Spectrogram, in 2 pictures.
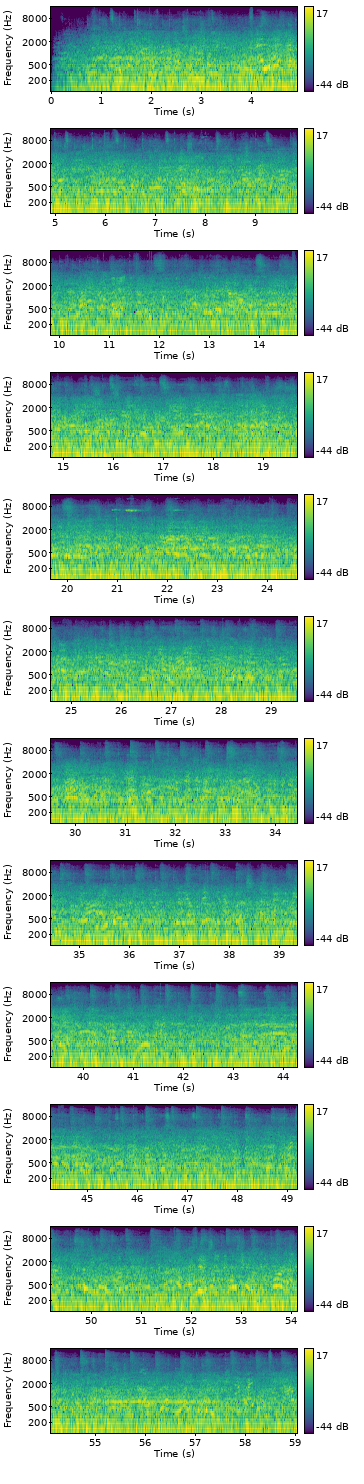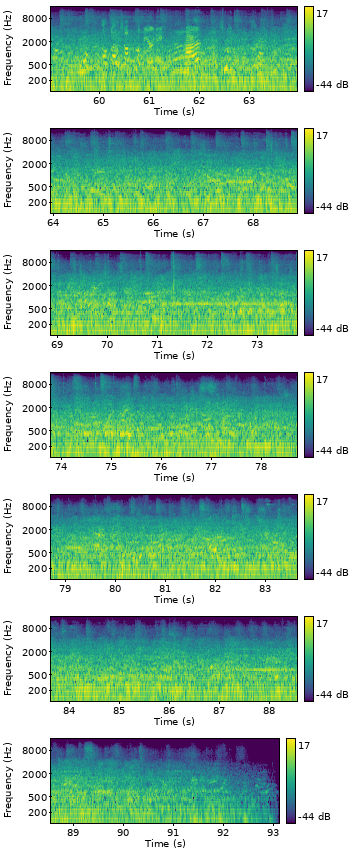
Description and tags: I have recorded this file on a fridaynight on leidseplein square in Amsterdam, Holland.
crowd, exterior, field-recording, music, night, talking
